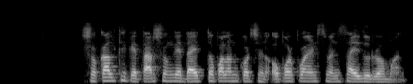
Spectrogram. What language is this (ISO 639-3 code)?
ben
